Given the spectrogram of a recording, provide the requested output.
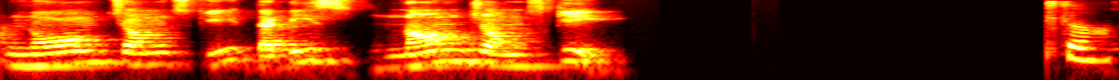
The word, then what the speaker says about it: Noam Chomsky: This is a view held by the Noam Chomsky, and this is the followers. Thank you, sir. Yes, Sri Lakshmi Kumari, that's great. Thank you. So this is not Noam Chomsky, that is Noam Chomsky.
